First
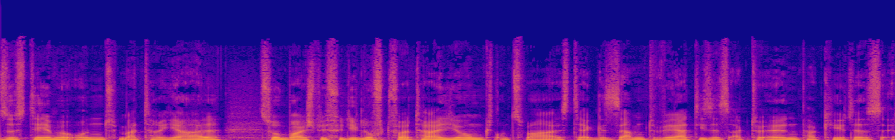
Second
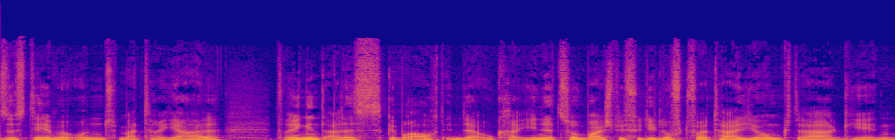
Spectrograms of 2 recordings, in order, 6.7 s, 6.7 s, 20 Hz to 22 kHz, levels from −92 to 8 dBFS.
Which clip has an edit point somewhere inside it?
first; 2 cuts; at 1.9 s, 3.7 s

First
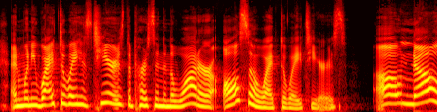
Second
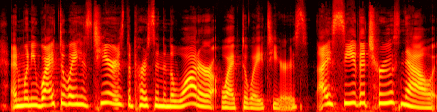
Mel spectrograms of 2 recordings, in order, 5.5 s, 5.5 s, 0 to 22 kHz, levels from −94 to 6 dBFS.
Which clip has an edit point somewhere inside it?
second; 2 cuts; at 2.8 s, 3.9 s

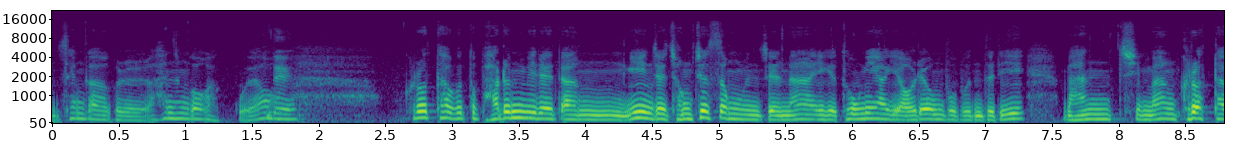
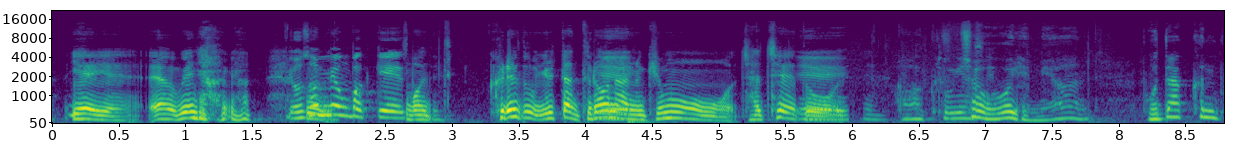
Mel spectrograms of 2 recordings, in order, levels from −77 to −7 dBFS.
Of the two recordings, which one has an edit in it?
second; 3 cuts; at 2.7 s, 6.0 s, 7.2 s

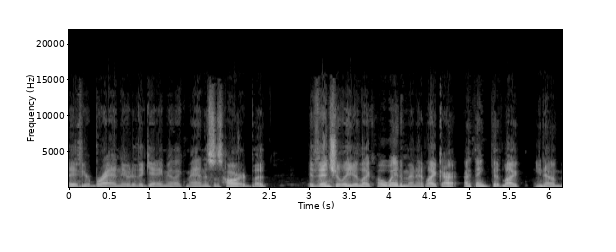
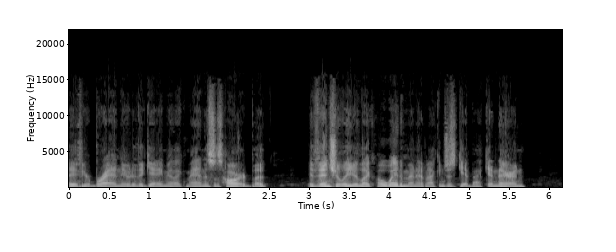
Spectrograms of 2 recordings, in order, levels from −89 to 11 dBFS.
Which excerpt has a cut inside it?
second; 1 cut; at 4.4 s

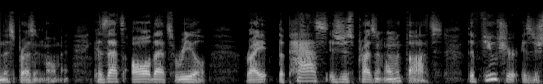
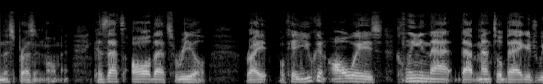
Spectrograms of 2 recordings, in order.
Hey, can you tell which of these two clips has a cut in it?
second; 2 cuts; at 2.7 s, 3.9 s

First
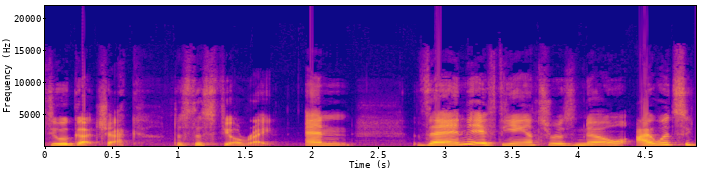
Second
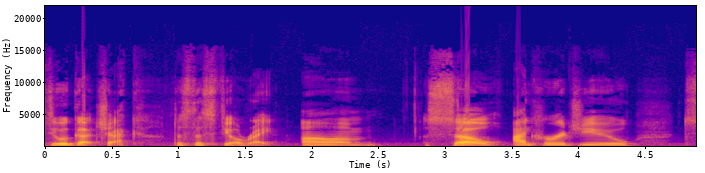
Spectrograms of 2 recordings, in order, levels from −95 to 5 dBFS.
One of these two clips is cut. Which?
second; 2 cuts; at 1.8 s, 3.6 s

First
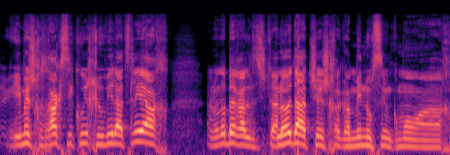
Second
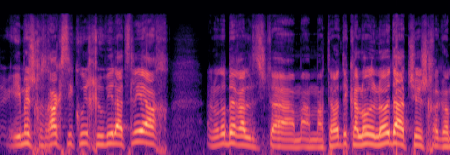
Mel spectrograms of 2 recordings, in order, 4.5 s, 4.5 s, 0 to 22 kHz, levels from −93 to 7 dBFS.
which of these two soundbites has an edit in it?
first; 1 cut; at 2.8 s

